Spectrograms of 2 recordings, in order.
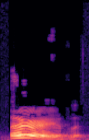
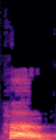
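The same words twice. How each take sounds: First: The word starts without an h sound. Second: The word starts with a clear h sound. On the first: "미국식 발음은 herb, h를 거의 발음하지 않습니다" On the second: "영국인들은 herb 이렇게 R 사운드를 안 하고 h를 조음하거든요"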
